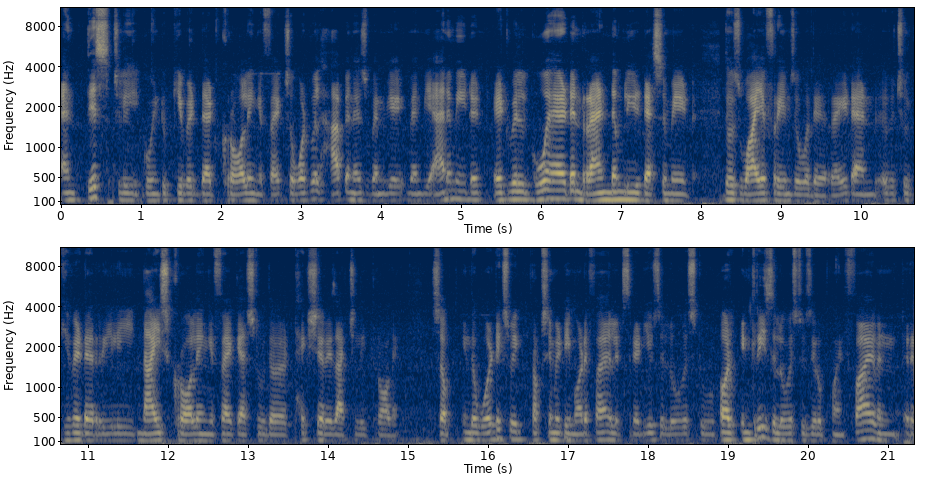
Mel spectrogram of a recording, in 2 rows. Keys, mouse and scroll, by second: 0.0 click, 0.9 middle drag, 1.7 middle click, 15.6-19.8 drag, 20.3-21.3 drag.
